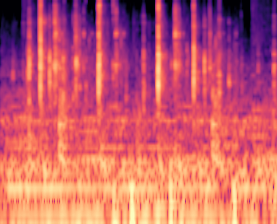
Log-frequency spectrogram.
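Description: Typing on a computer keyboard: a quick, uneven run of key clicks, about five keystrokes a second.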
